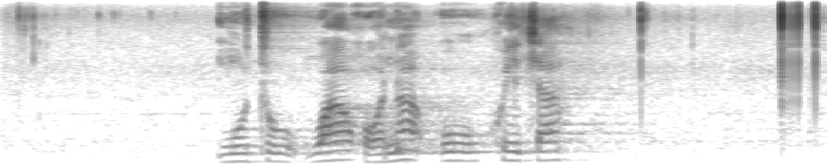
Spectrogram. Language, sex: Northern Sotho, male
